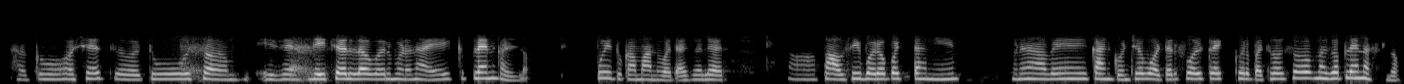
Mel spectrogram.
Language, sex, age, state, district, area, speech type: Goan Konkani, female, 18-30, Goa, Canacona, rural, conversation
